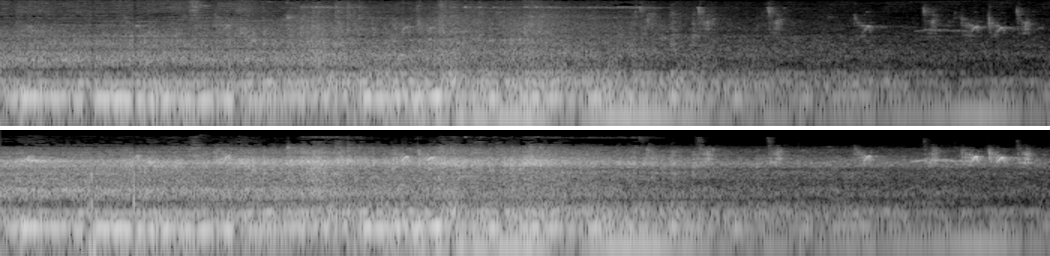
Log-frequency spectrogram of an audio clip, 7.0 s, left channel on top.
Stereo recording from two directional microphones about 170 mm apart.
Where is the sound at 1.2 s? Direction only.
20° right (ahead or behind).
